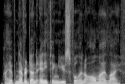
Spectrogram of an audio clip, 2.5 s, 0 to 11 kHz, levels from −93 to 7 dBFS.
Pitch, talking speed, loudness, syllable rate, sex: 150 Hz, 240 wpm, -18 LUFS, 6.3 syllables/s, male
